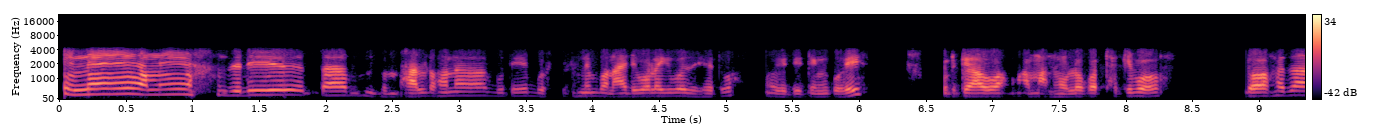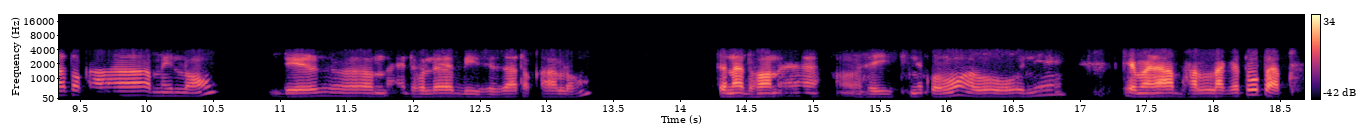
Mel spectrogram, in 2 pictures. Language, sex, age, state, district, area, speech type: Assamese, male, 45-60, Assam, Dhemaji, rural, conversation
